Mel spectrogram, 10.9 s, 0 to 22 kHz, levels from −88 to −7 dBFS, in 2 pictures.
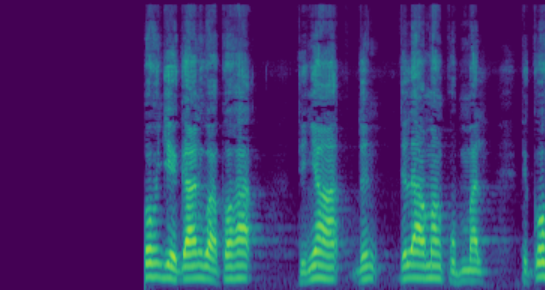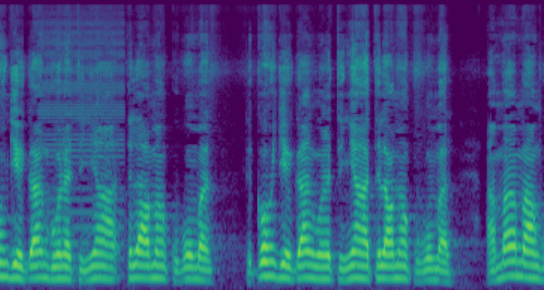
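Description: Speech recording with a cut-off start: the first 1.45 s is digital silence, and the speech enters abruptly at 1.45 s partway through a sound, with no natural attack or fade, because capture or streaming began late. GSM phone buzz runs from 5.82 to 6.69 s, ending just before "ti laak nang kubung". It is a hard, raspy buzz at about 217 Hz with dense harmonics, sitting about 19 dB below the speech and unrelated to it. It holds steady throughout, consistent with a nearby 2G phone on a call whose transmit bursts the audio circuitry rectified.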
